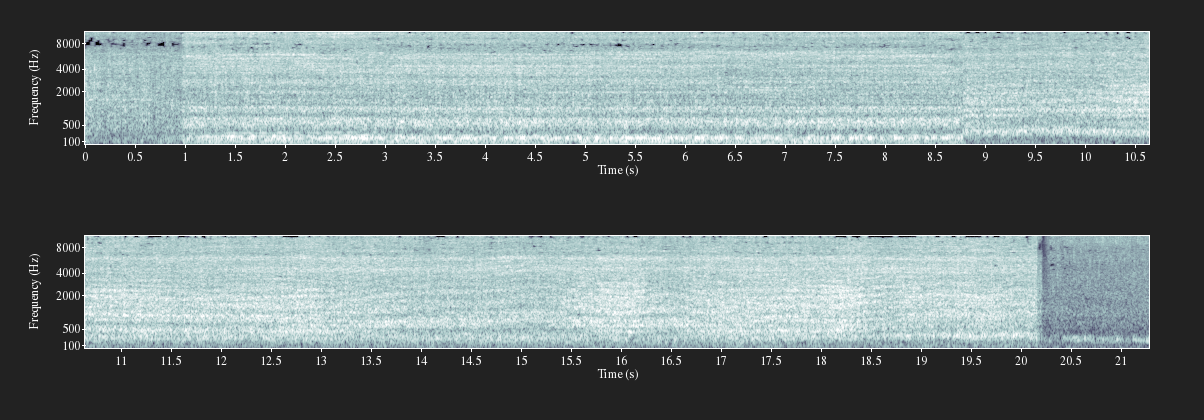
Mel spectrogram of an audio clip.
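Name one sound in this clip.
A gas torch roars with a steady hissing flame.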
